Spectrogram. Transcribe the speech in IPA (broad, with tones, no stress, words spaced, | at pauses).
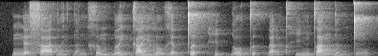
ŋɛ˧˩ saː˧˩ɗə̤˨˩jɗa̤˨˩ŋ xə˧mɓə˧jka˧j lo̰˧˨ ɣɛ˦˥p̚t̪ə˦˥t̚ hi˨˩p̚ɗo˨˦ t̪ə˨˩t̚ɗa̰˧˨n t̪ʰi˨˦ŋt̪a˧ŋɗə̤˨˩m t̪o̤˨˩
